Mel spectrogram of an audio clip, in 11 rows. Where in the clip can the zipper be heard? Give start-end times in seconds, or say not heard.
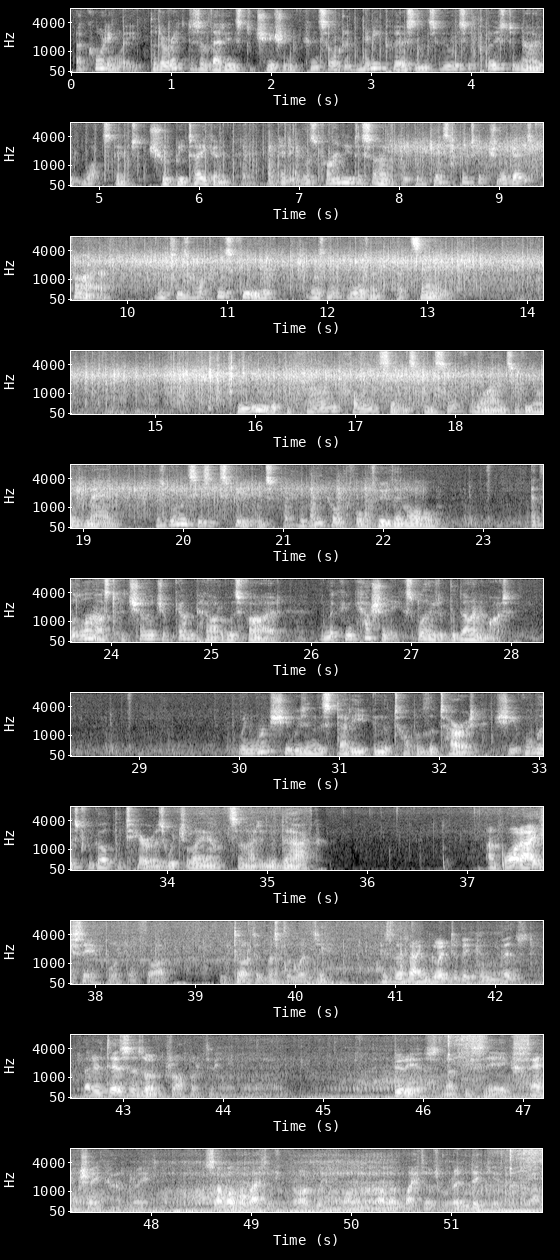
not heard.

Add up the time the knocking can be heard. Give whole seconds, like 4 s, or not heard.
3 s.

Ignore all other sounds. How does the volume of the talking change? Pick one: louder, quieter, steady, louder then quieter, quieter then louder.
steady.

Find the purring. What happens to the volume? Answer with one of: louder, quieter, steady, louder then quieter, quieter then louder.
louder.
